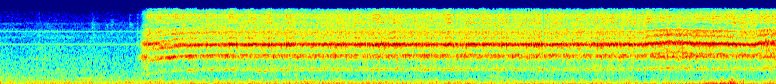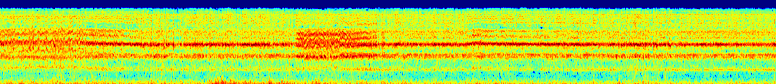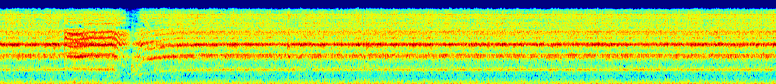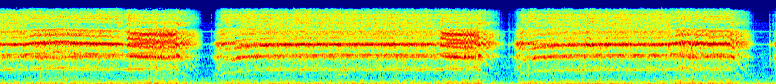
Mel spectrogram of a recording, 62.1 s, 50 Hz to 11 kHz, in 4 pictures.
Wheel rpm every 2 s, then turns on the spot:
0, 70, 160, 160, 160, 160, 160, 160, 160, 160, 160, 160, 160, 160, 160, 160, 140, 150, 160, 160, 160, 160, 170, 160, 160, 90, 160, 160, 90, 160, 110.
none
